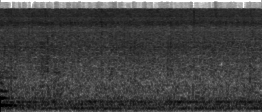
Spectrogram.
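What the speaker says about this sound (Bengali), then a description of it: "আবারও তেল দিয়েছি দিয়ে দিলাম দুটো পেঁয়াজ যেটা আমি কুচি করে কেটে নিয়েছি" Chopped onions frying in oil in a kadai for a Bengali sarputi fish curry, giving a steady, even sizzle that fills the whole stretch with no talk.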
